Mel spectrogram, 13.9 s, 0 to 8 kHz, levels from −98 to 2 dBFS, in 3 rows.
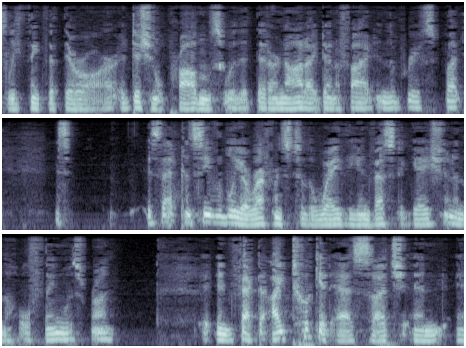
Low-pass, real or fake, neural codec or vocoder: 7.2 kHz; real; none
